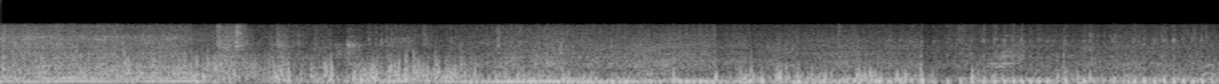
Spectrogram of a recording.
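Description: Off-road buggy's engine running at low revs under load as it crawls over a dirt ledge, with scattered knocks and crunches from the tyres and chassis on dirt and rock.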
